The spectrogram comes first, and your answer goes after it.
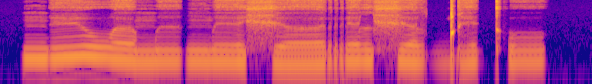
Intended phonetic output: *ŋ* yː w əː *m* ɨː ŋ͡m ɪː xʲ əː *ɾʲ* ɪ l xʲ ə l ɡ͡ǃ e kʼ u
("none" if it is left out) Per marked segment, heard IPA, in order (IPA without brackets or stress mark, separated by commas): ŋ, m, r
